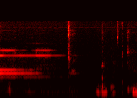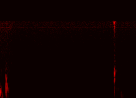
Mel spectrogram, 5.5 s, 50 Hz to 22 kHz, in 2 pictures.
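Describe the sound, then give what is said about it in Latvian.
A sustained electronic voting bell in the Latvian parliament rings steadily for over a second before a vote, with low murmuring beneath it, then cuts off, followed by a cluster of soft knocks and shuffles and one later click. “Lūdzu zvanu, balsosim par 11. Deputātu Švecovas iesniegto priekšlikumu.”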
